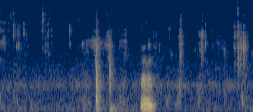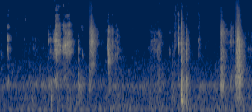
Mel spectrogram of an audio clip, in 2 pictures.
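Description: Close-miked chewing of a fish sandwich: irregular wet clicks and crunches of the mouth working the food, with a brief voiced hum about two seconds in.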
